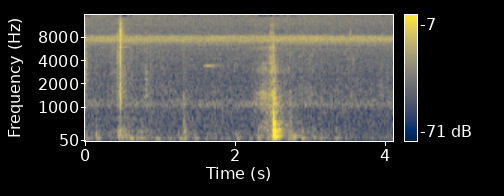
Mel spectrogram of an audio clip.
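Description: Large knife cutting through the hard, russeted rind of a fully ripe Little Potato cucumber on a plastic cutting board: a few faint ticks, then one louder cut and knock of the blade about two and a half seconds in.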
